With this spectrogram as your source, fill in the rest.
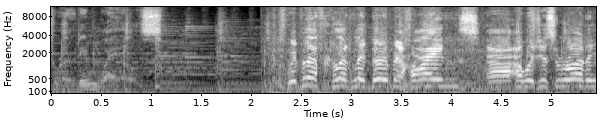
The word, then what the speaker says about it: Llandudno: But this is the great Orme, a random place just outside Llandudno, pronounced that.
